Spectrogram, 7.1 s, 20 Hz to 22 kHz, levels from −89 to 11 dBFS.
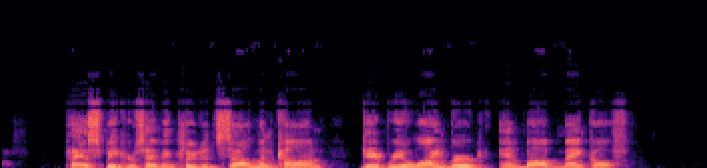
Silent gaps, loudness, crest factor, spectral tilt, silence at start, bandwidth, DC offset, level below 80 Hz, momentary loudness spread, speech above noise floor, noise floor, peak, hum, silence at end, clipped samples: none; -15 LUFS; 14 dB; -5 dB/octave; 0.7 s; 9.4 kHz; under 0.1%; -58 dBFS; 7 LU; 70 dB; -84 dBFS; -2 dBFS; none; 0.85 s; under 0.1%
